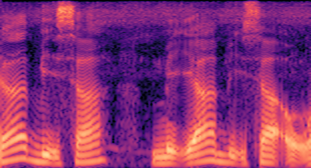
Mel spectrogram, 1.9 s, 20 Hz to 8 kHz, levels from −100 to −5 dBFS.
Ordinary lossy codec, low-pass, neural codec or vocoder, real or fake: none; none; none; real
